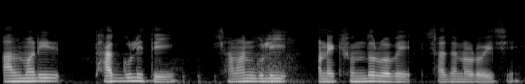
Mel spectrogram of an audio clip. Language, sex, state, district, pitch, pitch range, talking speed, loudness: Bengali, male, West Bengal, Alipurduar, 130 Hz, 120-140 Hz, 80 wpm, -25 LUFS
